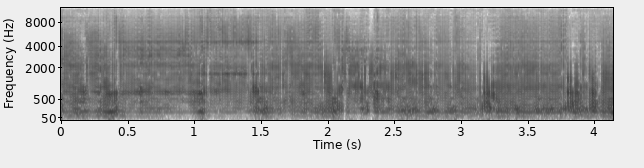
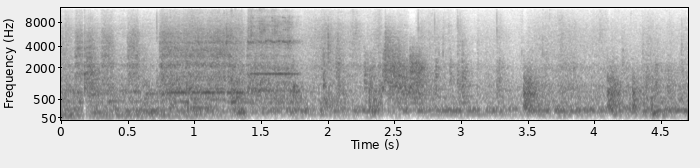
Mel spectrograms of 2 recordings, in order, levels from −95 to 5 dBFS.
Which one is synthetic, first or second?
first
